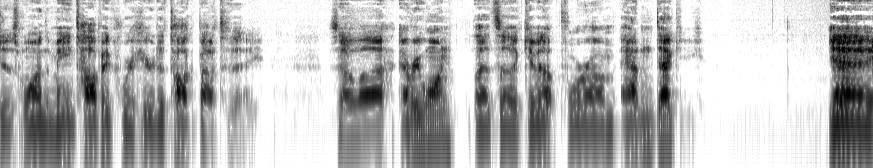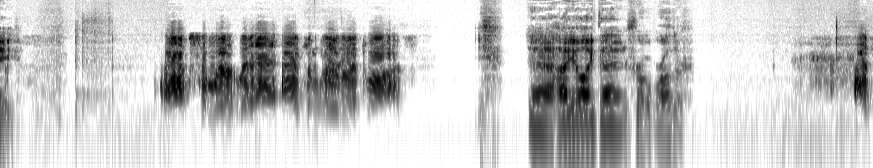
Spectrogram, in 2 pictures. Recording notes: Recorded via phone. In Grand Rapids, Michigan.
